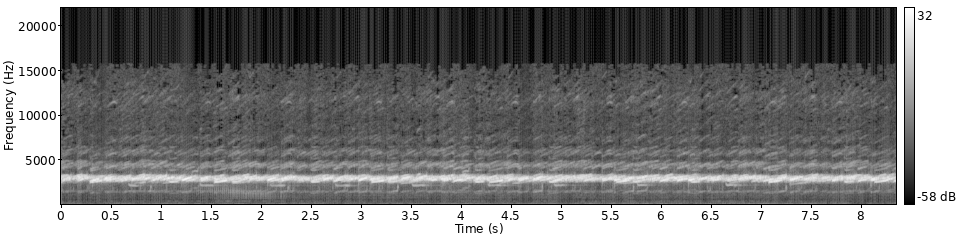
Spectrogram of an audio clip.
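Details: Many spring peepers chorusing after dark at a pond early in the year: unbroken high-pitched peeping, with a short lower rasping burst around two seconds in and a quiet low rumble below.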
